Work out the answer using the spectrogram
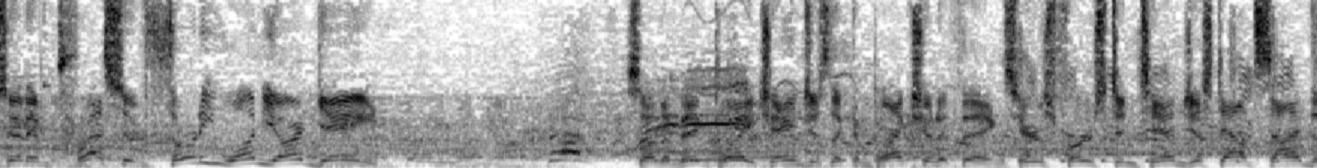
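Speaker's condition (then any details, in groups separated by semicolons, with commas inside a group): No condition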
